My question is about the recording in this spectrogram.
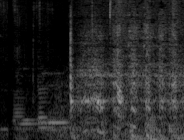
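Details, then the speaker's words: Abandoned police service car found in snow, fitted with a battery brought along, cranked with a spare key: starter spins the engine freely and evenly with no binding, but it never fires; engine not seized, spark not yet checked. "Baguslah, enjin tidak tersekat. Jadi, kita boleh gunakannya untuk hidupkan dan pandu."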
